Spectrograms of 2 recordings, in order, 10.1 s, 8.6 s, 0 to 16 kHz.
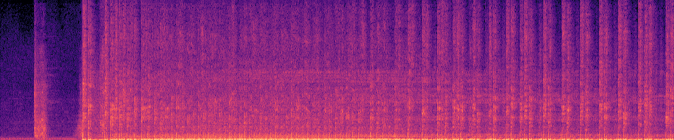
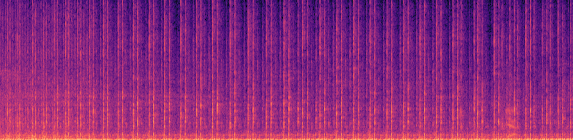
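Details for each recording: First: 1990 Harley Fatboy V-twin with new S&S Super E carb, drag pipes, in neutral with enrichment knob up; fires right up into loud, lumpy idle, running a little rich, idle needs adjusting; starter suspected weak; normal start. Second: 1990 Harley-Davidson Fatboy with newly installed S&S Super E carburettor, idle screw turned a further quarter turn before warm-up: loud, fast, even V-twin beat with dense clatter and no dips; idle set too high, to be lowered later.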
